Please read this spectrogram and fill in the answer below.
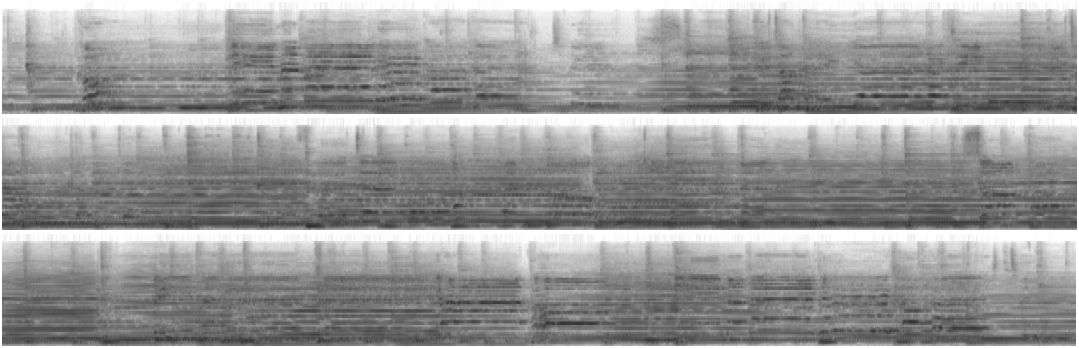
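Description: Acoustic guitar and button accordion playing a Norwegian folk song, with two women's voices singing together. The music dips softer about five seconds in, then fills out again.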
